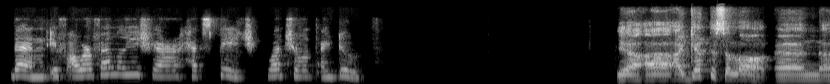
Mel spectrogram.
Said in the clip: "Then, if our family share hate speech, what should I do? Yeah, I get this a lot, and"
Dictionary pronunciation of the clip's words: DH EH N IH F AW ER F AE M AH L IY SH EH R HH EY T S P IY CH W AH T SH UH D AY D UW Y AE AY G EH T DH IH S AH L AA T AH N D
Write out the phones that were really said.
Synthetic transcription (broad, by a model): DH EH N IH F AW ER F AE M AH L IY SH EH R HH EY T S P IY CH W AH T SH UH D AY D UW Y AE AY G EH T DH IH S AH L AA T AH N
